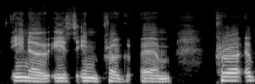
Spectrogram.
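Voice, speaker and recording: In a very clean recording with a silent background, a woman with a very deep, low pitch speaks with a Punjabi accent. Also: dry, close sound with no echo. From England. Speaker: radio presenter. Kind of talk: radio interview. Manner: halting.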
